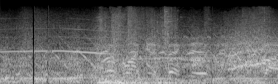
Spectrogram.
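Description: A car crashes through a roadblock with a loud smash.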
